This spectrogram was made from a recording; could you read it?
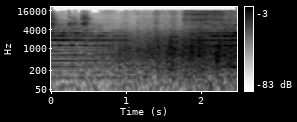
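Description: A train at Waterloo Station, a passenger boarding, a steady mechanical hum with sustained tonal whine and a rumbling, hissing rush that grows slightly louder, with no voices.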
